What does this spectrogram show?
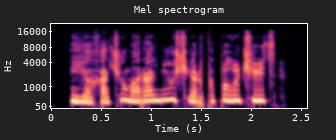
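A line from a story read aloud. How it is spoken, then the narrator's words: Shrill shriek, mother. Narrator (Russian): взвизгнула мамаша убиенного мажора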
